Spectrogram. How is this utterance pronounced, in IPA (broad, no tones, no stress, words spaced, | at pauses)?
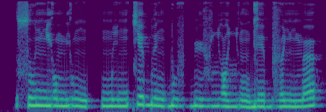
suɲjomjuŋ | miŋcebeŋɓuv ɓyvʎɔʎɔŋ ɡebvœɲmœ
